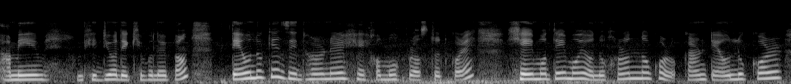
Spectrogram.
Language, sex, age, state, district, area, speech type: Assamese, female, 30-45, Assam, Dibrugarh, rural, spontaneous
